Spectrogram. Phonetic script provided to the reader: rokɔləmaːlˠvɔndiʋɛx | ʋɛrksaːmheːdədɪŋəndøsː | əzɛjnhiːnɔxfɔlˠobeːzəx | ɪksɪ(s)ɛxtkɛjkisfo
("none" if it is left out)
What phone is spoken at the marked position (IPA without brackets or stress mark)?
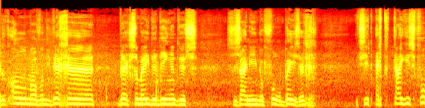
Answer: t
